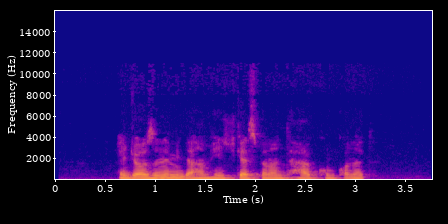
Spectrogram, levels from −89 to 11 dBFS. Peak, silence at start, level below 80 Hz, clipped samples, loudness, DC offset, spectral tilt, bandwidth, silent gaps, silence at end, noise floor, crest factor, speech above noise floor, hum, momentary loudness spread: -4 dBFS; 0.65 s; -54 dBFS; under 0.1%; -23 LUFS; under 0.1%; -9.5 dB/octave; 6 kHz; none; 0.7 s; -64 dBFS; 18 dB; 43 dB; none; 9 LU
